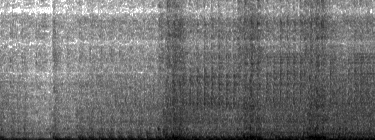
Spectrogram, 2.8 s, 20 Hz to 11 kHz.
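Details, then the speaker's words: 2001 Yamaha Grizzly 600 single, footage from before the repair, barely revving and not taking throttle. A rough, rapid clatter is piston slap from a seized wrist pin, possibly from oil starvation. Fixed with new piston and cylinder, crankshaft rebuilt or replaced. "Alright, so she's not taking much throttle. That engine sounds a little noisy."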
